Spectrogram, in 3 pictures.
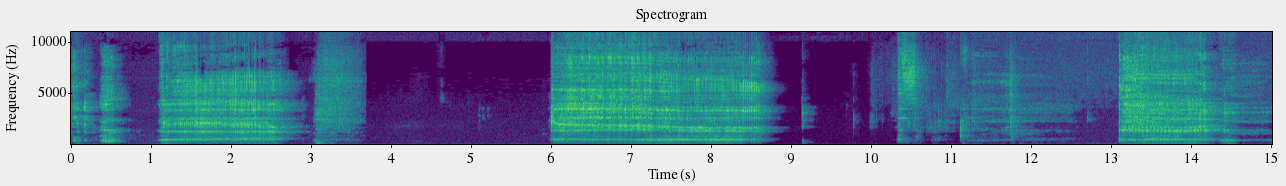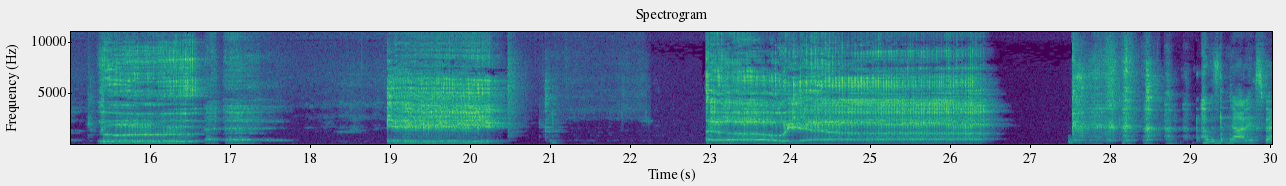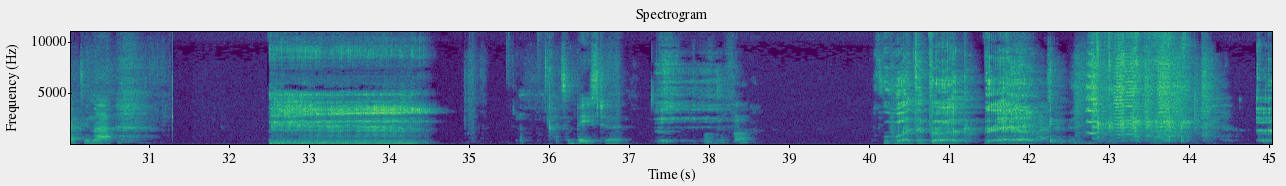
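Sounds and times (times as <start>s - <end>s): woman belching loudly: 0.0s - 2.9s, 6.0s - 8.9s, 13.1s - 14.7s, 15.3s - 17.6s, 19.0s - 21.1s, 23.0s - 26.7s, 32.5s - 34.6s, 40.7s - 42.3s.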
